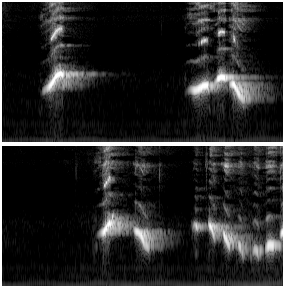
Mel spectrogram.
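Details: Pet African grey parrot indoors giving clear whistled phrases: a rising note, then pairs of up-and-down slurred whistles separated by pauses of over a second, ending in a quick run of descending whistles.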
